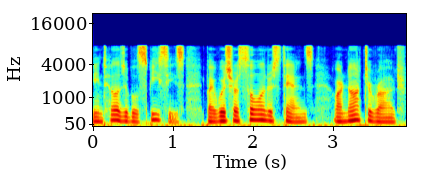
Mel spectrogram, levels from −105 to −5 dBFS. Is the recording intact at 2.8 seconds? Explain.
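Yes, the speech at 2.8 seconds plays through intact, with no audible fault at that moment.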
